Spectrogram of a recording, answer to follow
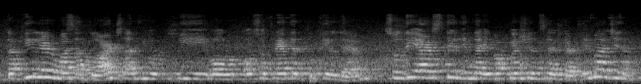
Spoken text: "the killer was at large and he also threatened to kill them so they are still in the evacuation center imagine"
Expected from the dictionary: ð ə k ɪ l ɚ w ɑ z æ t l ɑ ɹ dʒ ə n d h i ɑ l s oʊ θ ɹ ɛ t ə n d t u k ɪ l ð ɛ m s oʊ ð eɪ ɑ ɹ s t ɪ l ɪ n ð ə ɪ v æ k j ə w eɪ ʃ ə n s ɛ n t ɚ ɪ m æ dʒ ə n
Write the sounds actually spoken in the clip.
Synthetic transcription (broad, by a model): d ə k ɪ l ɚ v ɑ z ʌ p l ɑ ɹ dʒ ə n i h i ɑ l s oʊ t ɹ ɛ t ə d t u k ɪ l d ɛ m s oʊ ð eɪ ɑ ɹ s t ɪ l ɪ n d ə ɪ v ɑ k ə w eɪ ʃ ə n s ɛ n t ɚ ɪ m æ dʒ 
